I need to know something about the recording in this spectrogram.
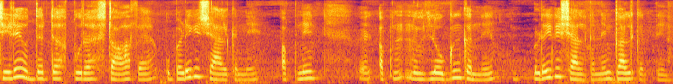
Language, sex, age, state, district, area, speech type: Dogri, female, 18-30, Jammu and Kashmir, Reasi, urban, spontaneous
